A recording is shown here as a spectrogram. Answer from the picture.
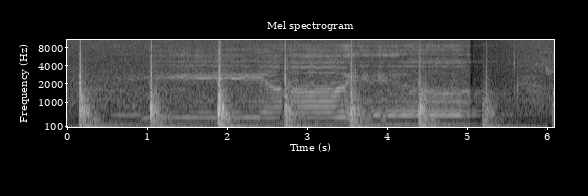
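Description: A large hand drum struck steadily with a padded beater, a deep boom about every second, seven beats. A voice sings long held notes over the beat.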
